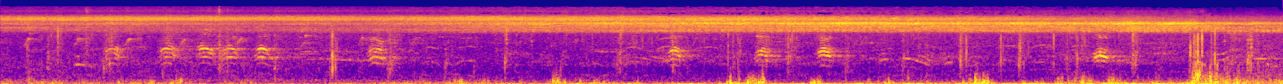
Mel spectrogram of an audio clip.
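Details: Kookaburra laughing at a passing walker in the Australian bush of Queensland, mid-afternoon. Short clusters of chattering, cackling notes come and go between crunching footsteps, under a constant shrill cicada chorus.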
